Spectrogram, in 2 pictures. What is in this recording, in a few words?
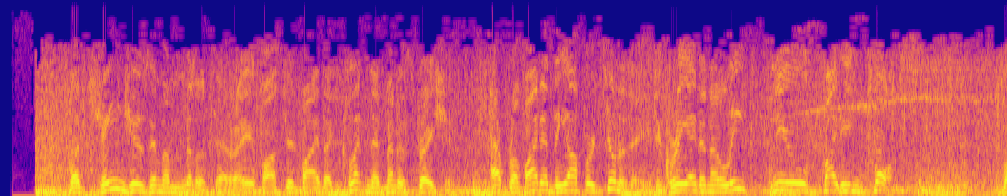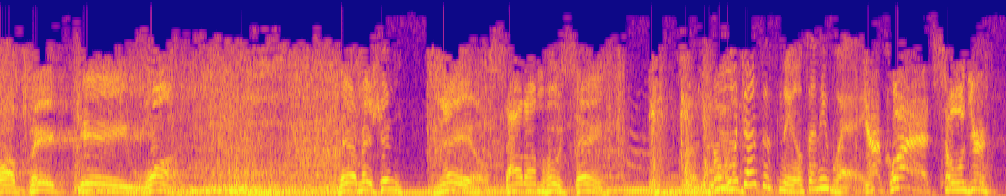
Commercials; Freekin Weird Audio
